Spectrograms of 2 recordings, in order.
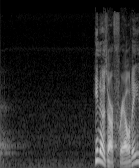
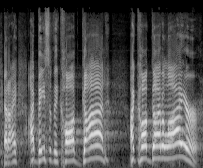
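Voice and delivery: higher and louder, crying out in shame; anguished confession; 7 semitones higher, 6 dB louder than usual. Acted. Peter confesses denying Jesus, anguished.

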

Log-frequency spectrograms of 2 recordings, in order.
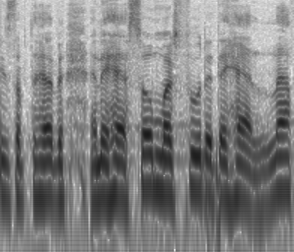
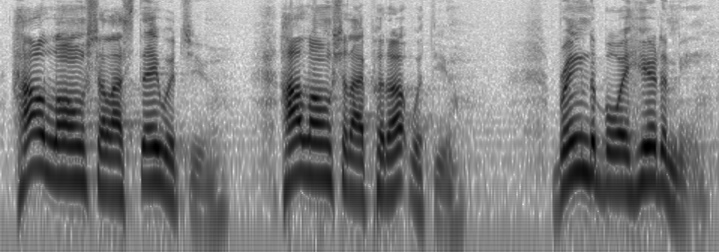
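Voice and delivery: loud, raised, exasperated command; frustrated rebuke; 5 semitones higher, 8 dB louder than usual. Acted. Jesus scolds his disciples, loud frustrated rebuke. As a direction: voice an upset Jesus losing patience. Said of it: "He is frustrated".

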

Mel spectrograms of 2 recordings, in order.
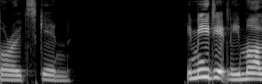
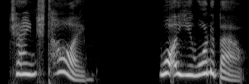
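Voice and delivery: put-on high, incredulous girl's voice; baffled Astrid; 11 semitones higher than usual. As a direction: ask it high, utterly puzzled.

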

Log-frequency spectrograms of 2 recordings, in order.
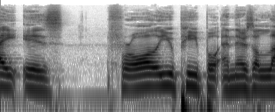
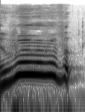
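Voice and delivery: high, loud mock dog woofing; imitated dog attack noise; 7 dB louder than usual. Storyteller imitating Angel launching at a little dog, loud woofing. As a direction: woof like a dog going berserk.

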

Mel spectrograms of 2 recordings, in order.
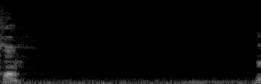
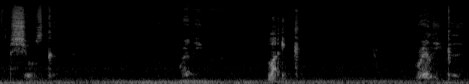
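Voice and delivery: whispered praise; 16 dB quieter than usual. Real, not acted. Savoring the edibles.

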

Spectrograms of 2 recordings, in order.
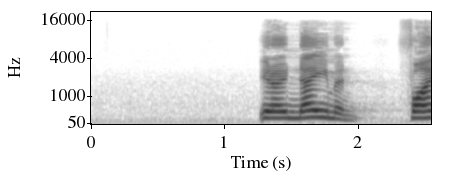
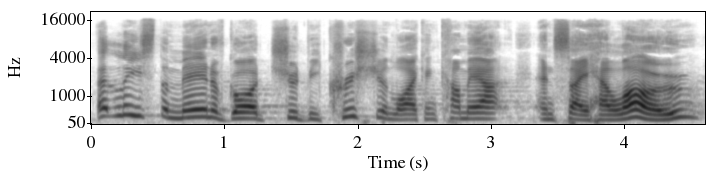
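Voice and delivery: normal talking voice

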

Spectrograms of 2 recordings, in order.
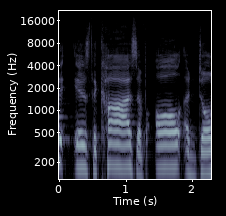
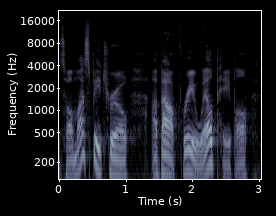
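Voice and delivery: ordinary talk, nothing marked

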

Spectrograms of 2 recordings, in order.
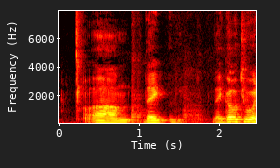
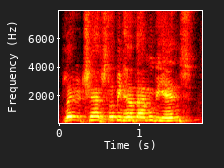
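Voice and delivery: Murdoch yelling; 9 semitones higher than usual. Retold or imitated. Murdoch yelling goodbye as he jumps in. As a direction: yell it out in a goofy high voice. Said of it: "Murdoch's yelling".

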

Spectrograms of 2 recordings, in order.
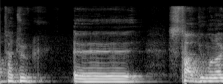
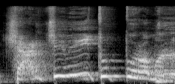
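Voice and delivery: much higher, slow put-on voice; mock incredulous voice; 14 semitones higher, slower than usual. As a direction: ham up the disbelief. Mocking a missed shot.

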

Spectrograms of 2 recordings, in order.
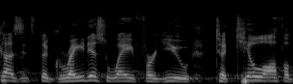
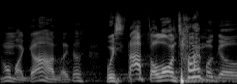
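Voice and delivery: exclaimed in comic dismay, louder toward the end; mock alarm; 3 semitones higher, 9 dB louder than usual. Pastor answering someone still fasting months later, mock alarm. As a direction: burst out in exaggerated disbelief.

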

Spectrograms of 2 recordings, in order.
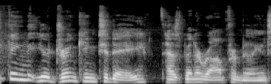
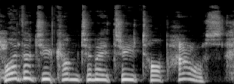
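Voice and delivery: high-pitched Scottish owl invitation; lilting Scottish owl voice; 7 semitones higher than usual. Acted. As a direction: coax in a high Scottish accent. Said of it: "the owl was as Scottish".

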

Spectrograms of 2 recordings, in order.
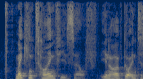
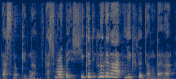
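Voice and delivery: higher, sneering critic voice; inner critic voice; 9 semitones higher, 4 dB quieter, faster than usual. Retold or imitated. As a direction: play the nagging parrot in his head. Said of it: "this parrot pops up".

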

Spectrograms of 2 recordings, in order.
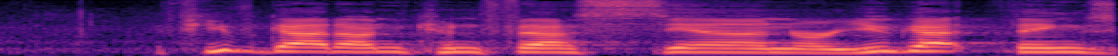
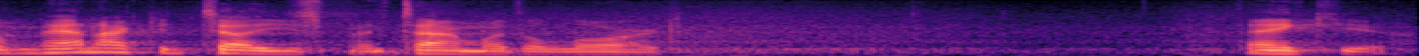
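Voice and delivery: grateful wife; 7 semitones lower, 4 dB quieter than usual. Retold or imitated. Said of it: "She'd go".

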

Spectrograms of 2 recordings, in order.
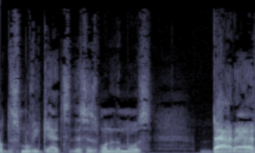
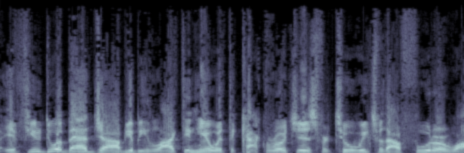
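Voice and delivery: louder mock threat; louder hammed-up threat; sly kid threat; 5 semitones higher, 7 dB louder than usual. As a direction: warn them like a tiny tyrant. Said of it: "when he said".

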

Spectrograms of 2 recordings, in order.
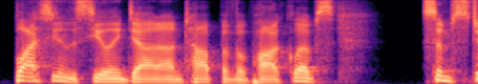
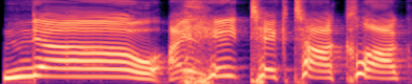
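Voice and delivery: screaming; 14 semitones higher, much slower than usual. Acted. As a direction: howl it while falling in. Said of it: "[name] screamed".

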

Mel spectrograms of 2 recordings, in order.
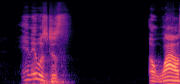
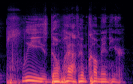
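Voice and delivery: slow, softer pleading; silent prayer; 5 semitones lower, 5 dB quieter, slower than usual. Retold or imitated. Hiding in the closet, softly praying. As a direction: beg under your breath. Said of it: "all I can think is".

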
